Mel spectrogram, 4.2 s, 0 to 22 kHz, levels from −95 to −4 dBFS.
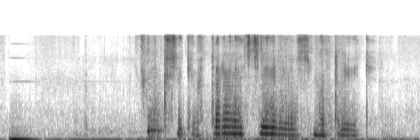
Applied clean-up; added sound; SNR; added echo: neural separator model SepFormer DNS4.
